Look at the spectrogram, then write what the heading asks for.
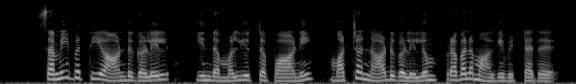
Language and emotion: Tamil, neutral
